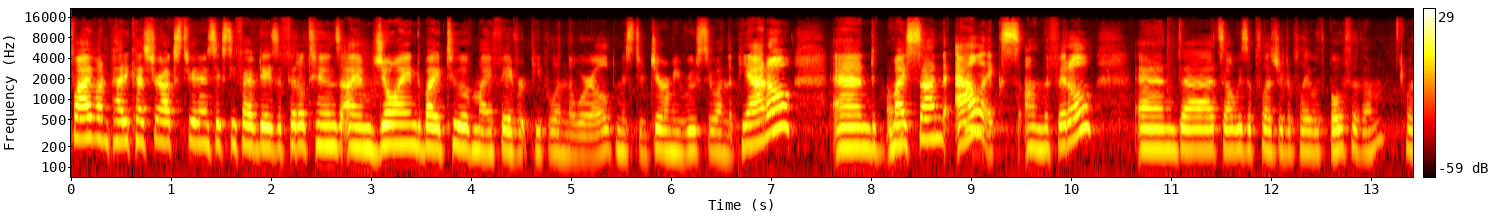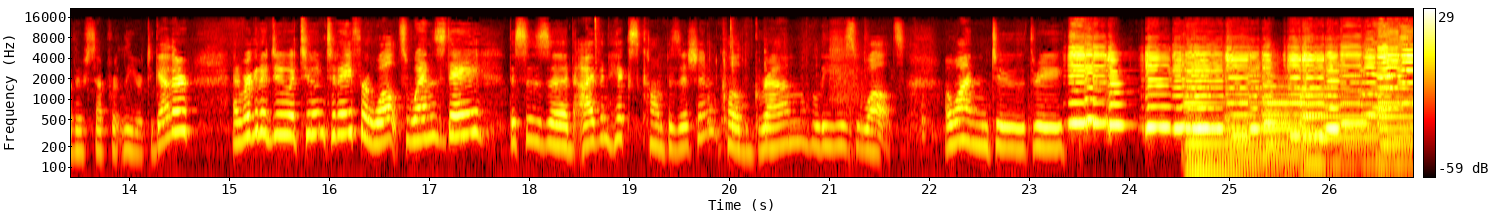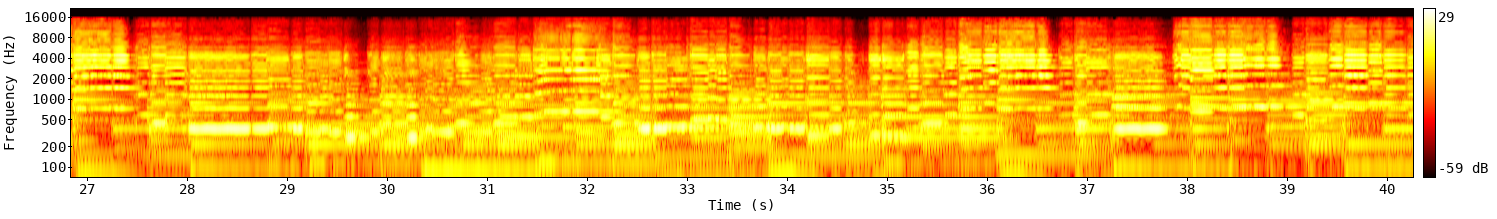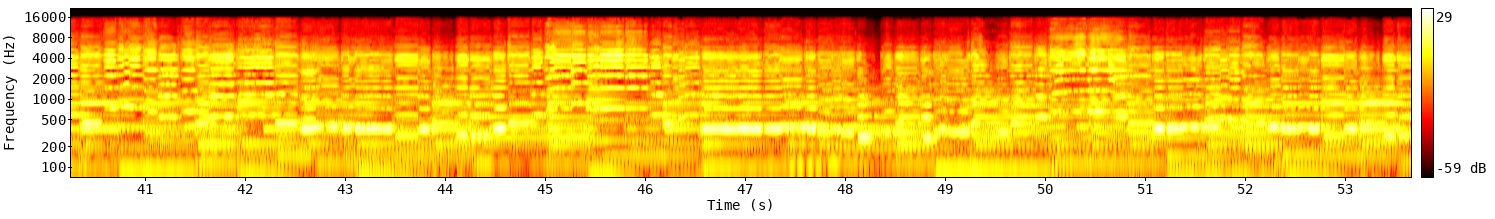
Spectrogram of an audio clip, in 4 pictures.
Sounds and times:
Violin, fiddle: 23.3s - 53.6s.

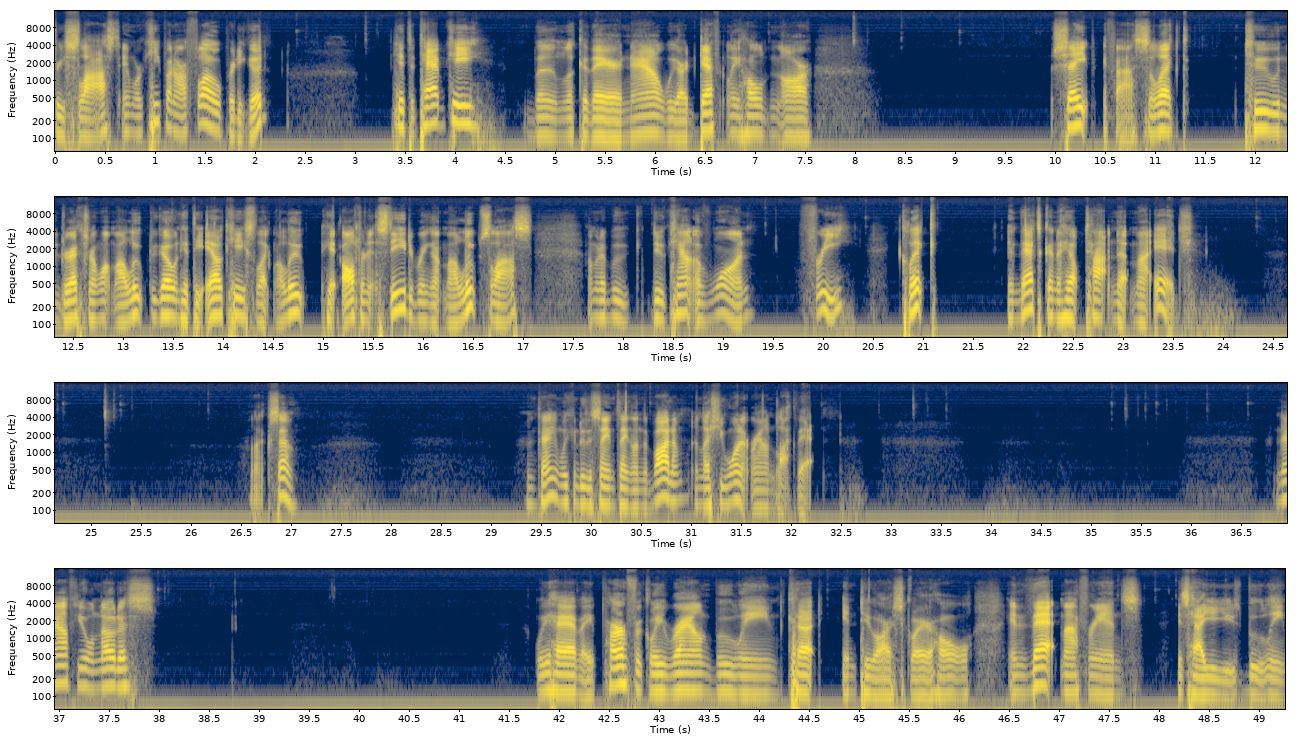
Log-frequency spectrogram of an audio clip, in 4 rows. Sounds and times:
Speech: 0.0s - 2.2s, 3.4s - 7.6s, 10.0s - 21.2s, 21.8s - 23.8s, 26.6s - 27.1s, 29.3s - 32.3s, 36.8s - 38.0s, 41.8s - 49.2s
Silence: 23.6s - 29.6s, 32.2s - 36.9s.

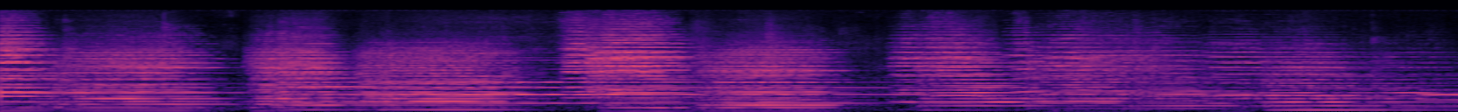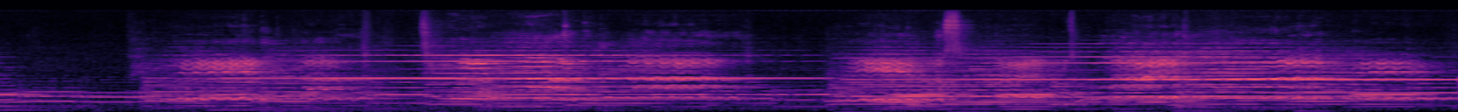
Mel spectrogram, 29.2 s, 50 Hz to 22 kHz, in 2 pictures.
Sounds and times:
Opera: 0.0s - 29.1s.

